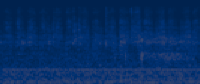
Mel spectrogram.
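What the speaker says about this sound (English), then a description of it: "actually what you can do is obviously just sand these down" Flory Models sanding pads rubbed against a scale model, giving a steady, soft abrasive scratching that continues evenly throughout with no voices.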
